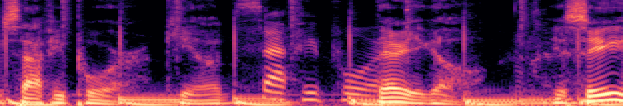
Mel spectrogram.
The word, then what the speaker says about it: Safipour: Hey, a big thank you to Hamid Reza Safipour for helping to make this episode of Roqe get to your ears and eyes. Hamid Safipour, Luxury Custom Homes. Say the name Safipour, Keon. Safipour.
